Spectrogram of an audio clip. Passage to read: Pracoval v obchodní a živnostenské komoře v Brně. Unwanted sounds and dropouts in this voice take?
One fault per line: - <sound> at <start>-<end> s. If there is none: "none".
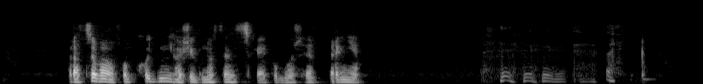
- laugh at 4.8-6.3 s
